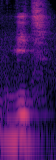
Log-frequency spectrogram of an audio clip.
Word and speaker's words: Vite: فکر کنم نشون نمیده تلفظش به صورت فرانسویه حالا فرنچ ولی به صورت ویت تلفظ میشه حالا نمیدونم چرا نشون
